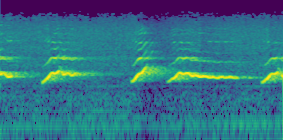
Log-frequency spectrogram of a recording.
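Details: A white-handed gibbon at Taipei Zoo gives pure, hooting notes that swoop upward and then hold steady in long wails.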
